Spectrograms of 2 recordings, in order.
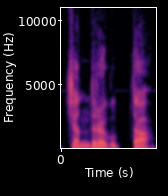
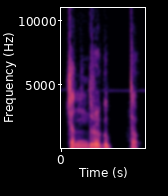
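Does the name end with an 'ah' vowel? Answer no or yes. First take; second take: yes; no. First: The name ends with a final 'ah' vowel. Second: The name ends on a consonant, without a vowel. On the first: The speaker calls it right. "They don't say Chandragupta" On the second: The speaker calls it wrong. "that's how they pronounce Chandragupta"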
